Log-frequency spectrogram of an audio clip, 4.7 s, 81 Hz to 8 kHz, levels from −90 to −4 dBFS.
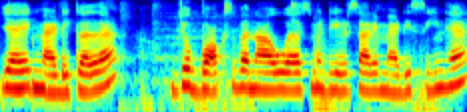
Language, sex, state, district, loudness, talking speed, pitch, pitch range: Hindi, female, Jharkhand, Deoghar, -15 LUFS, 180 wpm, 205 Hz, 200-220 Hz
